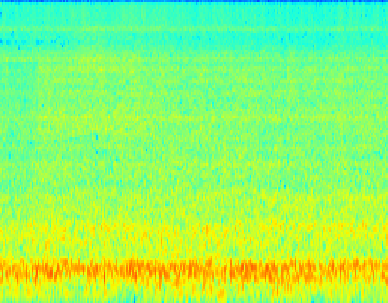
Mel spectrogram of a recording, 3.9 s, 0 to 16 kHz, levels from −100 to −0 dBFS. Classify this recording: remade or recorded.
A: remade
